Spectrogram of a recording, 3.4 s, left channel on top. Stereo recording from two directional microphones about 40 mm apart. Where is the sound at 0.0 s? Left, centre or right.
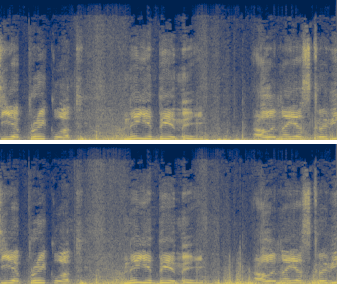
Left.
